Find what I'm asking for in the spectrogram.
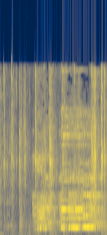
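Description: Chickens during mating, a rooster mounting a hen, giving a short, fairly close burst of clucking and squawking fowl calls that swells in the second half.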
